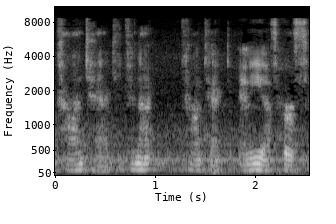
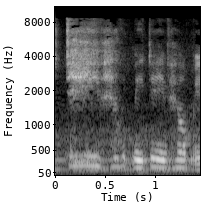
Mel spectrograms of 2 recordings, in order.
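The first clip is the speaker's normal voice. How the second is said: higher, plaintive call for help; pleading ghost girl; 6 semitones higher than usual. Retold or imitated. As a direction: echo a frightened girl's plea.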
